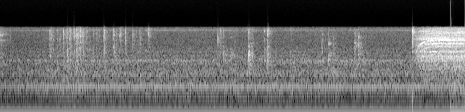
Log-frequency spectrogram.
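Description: A heat tool warms embossing powder and ink on a stamped card, giving a steady low hum with scattered light ticks and taps, then a louder blowing rush in the final second.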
